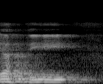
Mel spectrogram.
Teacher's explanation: ہا ساکن پہ ہمس ہوتا ہے، دی یا مدہ ہے، دو حرکات لمبا کریں گے.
